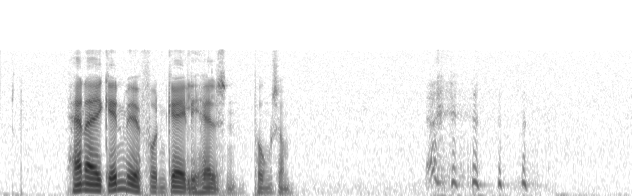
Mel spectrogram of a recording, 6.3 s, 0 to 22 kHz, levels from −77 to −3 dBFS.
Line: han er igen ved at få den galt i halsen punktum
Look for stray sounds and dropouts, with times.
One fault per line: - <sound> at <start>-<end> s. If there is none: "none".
- laugh at 4.2-5.5 s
